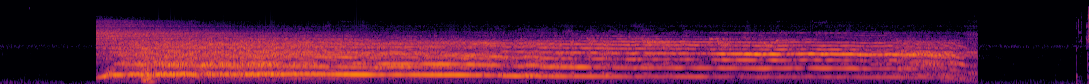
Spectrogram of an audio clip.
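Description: A creature lets out a long, loud howl that slowly falls in pitch.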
